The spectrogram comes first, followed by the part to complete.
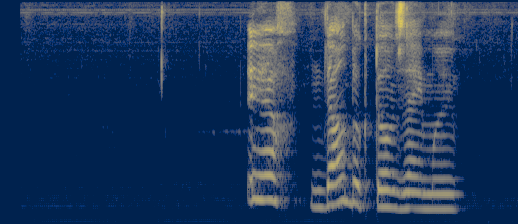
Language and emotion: Russian, sad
